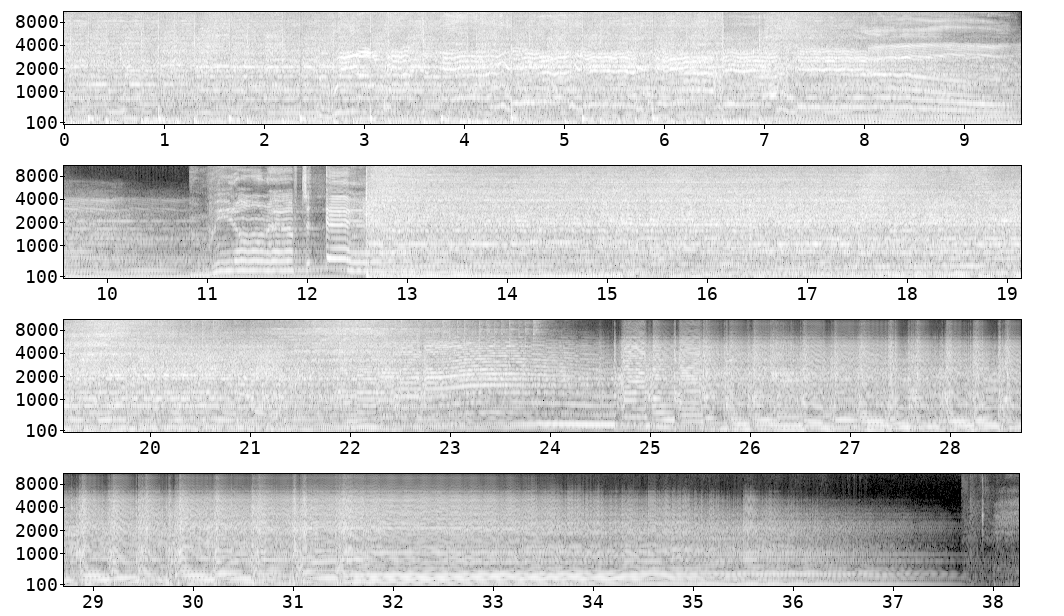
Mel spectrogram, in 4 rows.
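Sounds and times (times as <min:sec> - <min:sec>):
rock song played from album: 0:00.0 - 0:36.1.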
